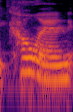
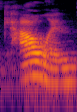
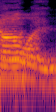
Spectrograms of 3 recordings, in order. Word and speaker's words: Cowan: So my last name is not actually Cowan, it's Cowan. So Cowan. think of a cow and then Ann. So Cowan.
